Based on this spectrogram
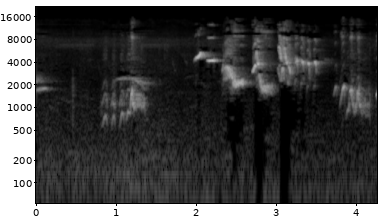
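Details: A captive White-rumped shama in Aceh, Indonesia, sings loud, varied phrases: clear whistles, quick slurred and buzzy notes, high and rich, tumbling rapidly one after another.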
